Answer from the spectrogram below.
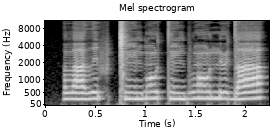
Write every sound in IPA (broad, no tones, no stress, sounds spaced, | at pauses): β a ð i f ǀ ĩ ɡ ɔ̃ u̯ t ĩ ɡ β ɔ̃ u̯ n ʉ d a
